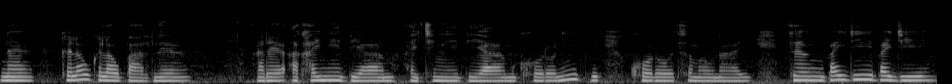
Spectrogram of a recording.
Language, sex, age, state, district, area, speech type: Bodo, male, 18-30, Assam, Baksa, rural, spontaneous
